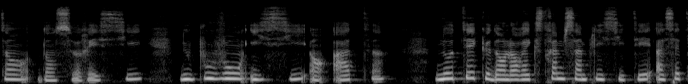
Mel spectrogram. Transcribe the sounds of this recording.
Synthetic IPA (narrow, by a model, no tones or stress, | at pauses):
t̪ɑ̃d̪ɑ̃sə̰ʁesinupuvɔ̃ʔisiʔɑ̃ʔat̪ | nɔt̪ekəd̪ɑ̃lœʁɛkst̪χɛmsɛ̃plisit̪ʰeʔasɛt̪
